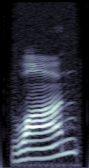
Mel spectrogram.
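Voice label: "wan", Chinese, second tone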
